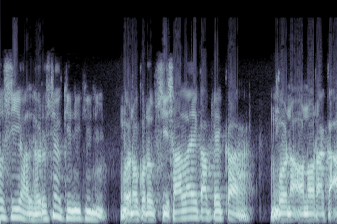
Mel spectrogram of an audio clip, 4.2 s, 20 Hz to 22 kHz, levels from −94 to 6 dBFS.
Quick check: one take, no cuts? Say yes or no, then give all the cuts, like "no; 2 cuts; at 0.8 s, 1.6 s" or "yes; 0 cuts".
no; 2 cuts; at 1.6 s, 3.2 s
